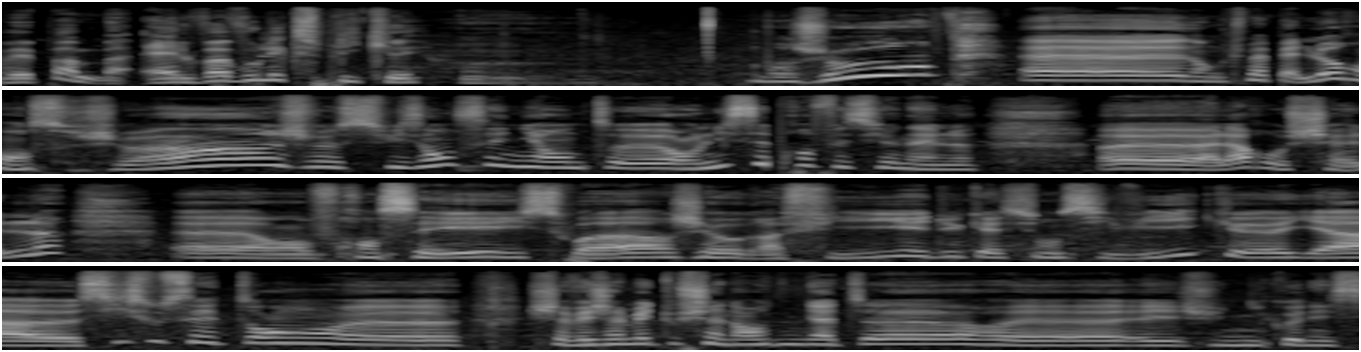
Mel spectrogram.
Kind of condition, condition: setting, outdoors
